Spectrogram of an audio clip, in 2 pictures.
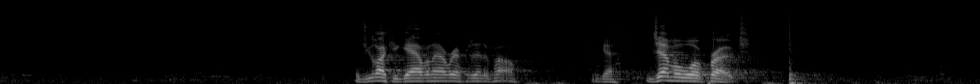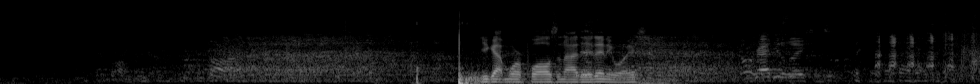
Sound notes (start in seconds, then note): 11.2 hand thumps; 15.9 audience laughing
